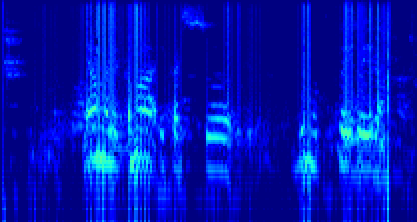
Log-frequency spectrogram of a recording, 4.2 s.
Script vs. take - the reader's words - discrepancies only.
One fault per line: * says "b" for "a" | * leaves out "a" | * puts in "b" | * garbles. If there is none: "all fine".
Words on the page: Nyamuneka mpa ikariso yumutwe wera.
all fine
